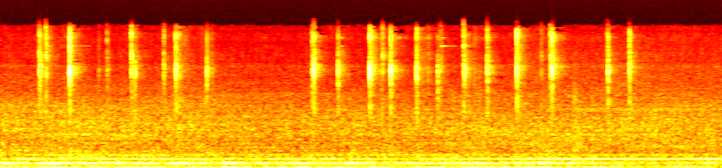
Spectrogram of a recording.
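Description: Pizza cutter wheel cutting slits through rolled dough on a silicone mat, giving a string of sharp, irregular clicks every few tenths of a second, over a steady low hum.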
